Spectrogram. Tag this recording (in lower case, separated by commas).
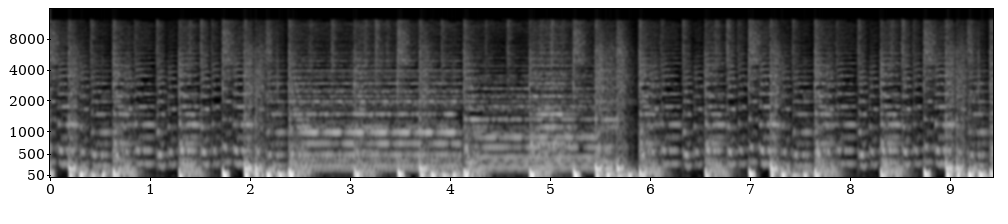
music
